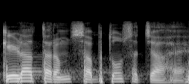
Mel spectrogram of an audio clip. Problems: background sounds at intervals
